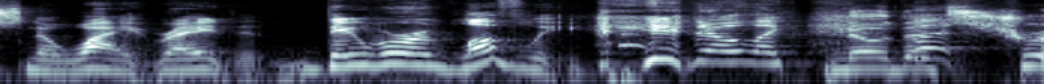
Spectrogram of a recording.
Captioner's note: laugh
